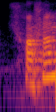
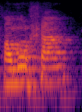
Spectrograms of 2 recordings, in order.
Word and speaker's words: শ্মশান: তাহলে তুমি এখন লক্ষ্য করো শ্মশান যখন আমরা উচ্চারণ করি তখন আমরা কি ম উচ্চারণ করি? না শশান উচ্চারণ করার সময় আমরা ম উচ্চারণ করি না। আমরা এখানে ডিরেক্ট বলি সশান। আর যদি ম উচ্চারণ করতাম তাহলে হইতো স মশান। আমরা কিন্তু সমসান এটা উচ্চারণ করি না। আমরা ডাইরেক্ট শসান উচ্চারণ করি। অর্থাৎ ম এর উচ্চারণ এখানে হয় না। ঠিক এই কথাটাই আমাদের সূত্রের মধ্যে বলছে। ম ফলার উচ্চারণ হয় না।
